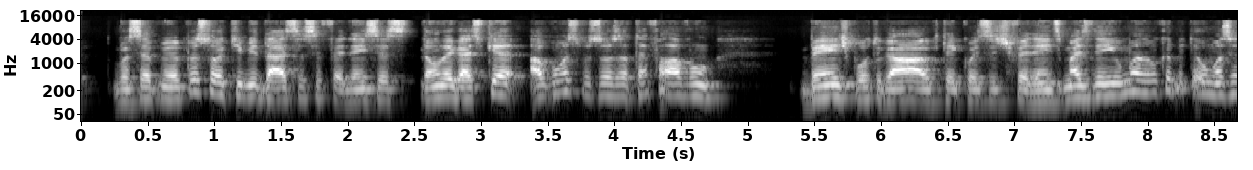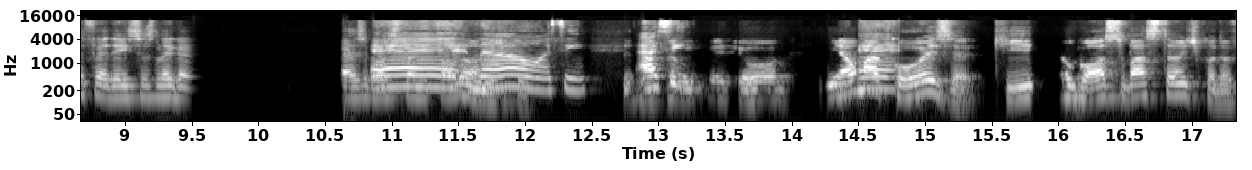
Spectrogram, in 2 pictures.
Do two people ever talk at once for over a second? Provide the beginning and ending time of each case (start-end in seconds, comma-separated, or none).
10.8-12.1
